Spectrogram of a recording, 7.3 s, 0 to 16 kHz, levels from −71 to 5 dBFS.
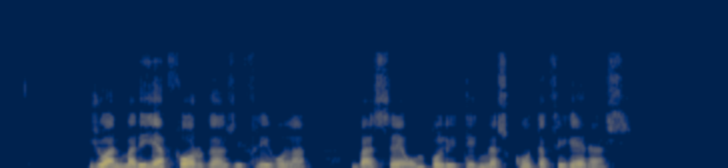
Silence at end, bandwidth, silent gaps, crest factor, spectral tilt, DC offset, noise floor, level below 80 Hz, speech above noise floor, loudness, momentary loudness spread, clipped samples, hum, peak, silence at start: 1.1 s; 11.5 kHz; none; 20 dB; -6 dB/octave; under 0.1%; -81 dBFS; -86 dBFS; 56 dB; -26 LUFS; 12 LU; under 0.1%; none; -6 dBFS; 0.9 s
